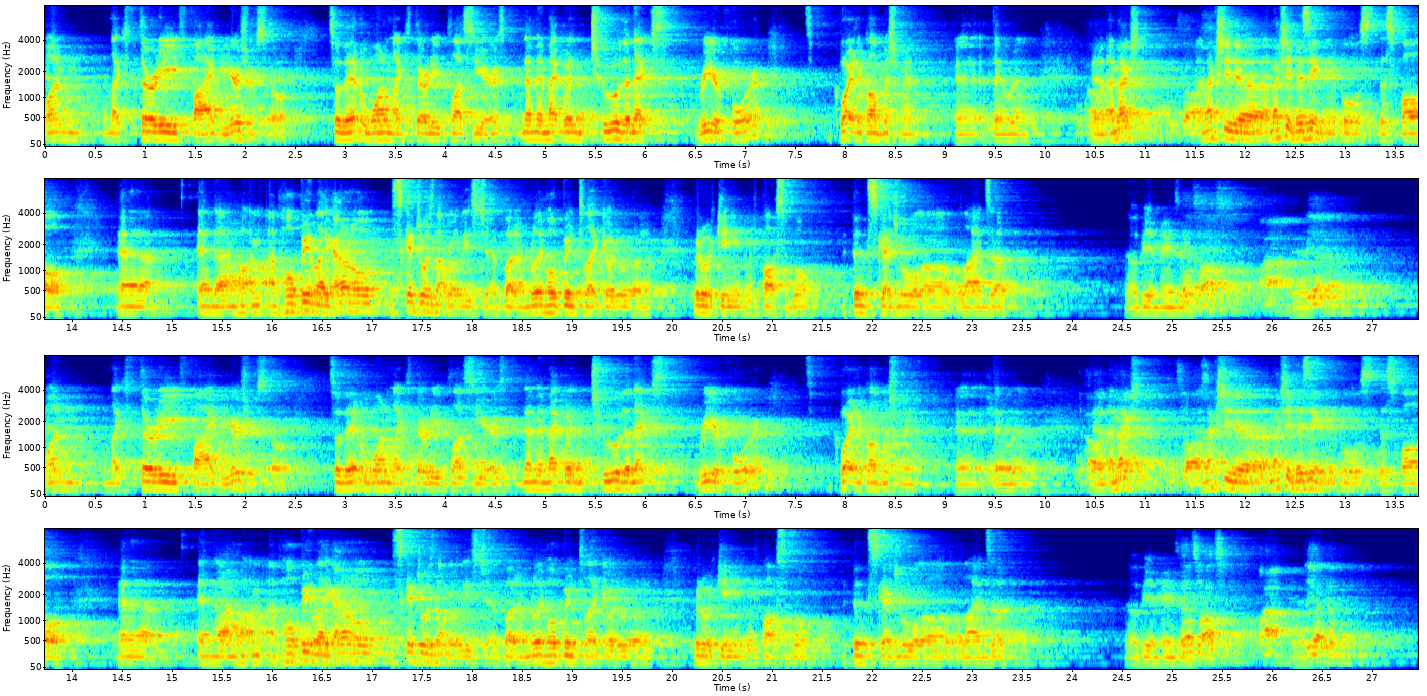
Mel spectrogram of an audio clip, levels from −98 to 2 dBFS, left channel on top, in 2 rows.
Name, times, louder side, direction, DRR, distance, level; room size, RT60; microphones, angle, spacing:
voice 1, 0.0-2.4 2.9-6.2 6.5-7.2 8.0-8.8 9.1-9.8 10.5-11.0 11.5-13.9 14.4-14.9 15.3-21.4 21.8-23.4 24.5-25.2 26.2-26.4, left 2 dB, 25° left, 4 dB, 0.5 m, -22 dB
voice 2, 5.1-5.5 9.4-9.7 10.3-11.0 11.2-11.6 15.4-15.8 23.2-23.3 25.0-25.6 25.9-26.6, right 2 dB, 80° right, -1 dB, 1.6 m, -27 dB
17.5 x 7.7 x 2.7 m, 2.2 s
head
